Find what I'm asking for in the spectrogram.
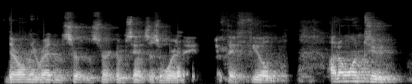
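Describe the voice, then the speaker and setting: A man's voice: lowish voice, brisk, darkish tone, a little hiss or hum. An American man speaking as a prosecutor in formal courtroom argument, choosing careful procedural wording. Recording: echoey courtroom, far from microphone.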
